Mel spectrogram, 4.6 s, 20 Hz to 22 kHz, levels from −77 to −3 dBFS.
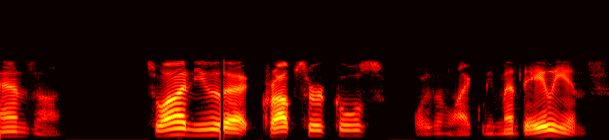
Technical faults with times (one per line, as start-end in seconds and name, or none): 1.65-1.68 packet loss filled with silence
